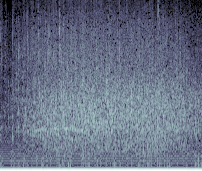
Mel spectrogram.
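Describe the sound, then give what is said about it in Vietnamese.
Loud, sustained applause from a crowd fills the whole stretch, a dense patter of many hands clapping steadily with no voices over it. “Giỏi lắm, cho một tràng pháo tay.”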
